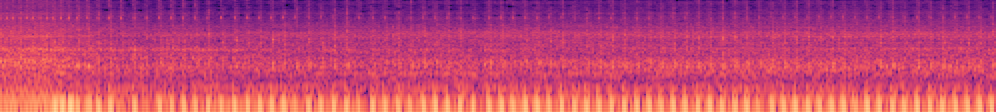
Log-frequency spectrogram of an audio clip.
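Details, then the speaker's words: Honda Vario scooter at idle, uneven with a rough rattly patter about three to four pulses a second; worn cam chain tensioner (tonjokan keteng) letting the chain slap, to be replaced. "Oke dan ini dia yang akan kita ganti ini adalah tonjokan keteng atau Tensioner"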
